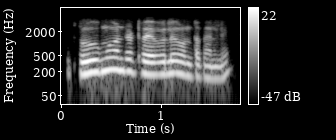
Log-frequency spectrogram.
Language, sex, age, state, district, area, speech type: Telugu, male, 18-30, Andhra Pradesh, Anakapalli, rural, conversation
